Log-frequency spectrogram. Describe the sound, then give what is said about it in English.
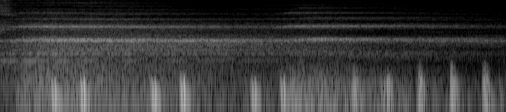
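A deep, thudding heartbeat in paired lub-dub pulses that speeds up toward the end, with a steady eerie drone humming underneath. No voices. “Meantime, the hellish tattoo of the heart increased. It grew quicker and quicker louder and louder every instant.”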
